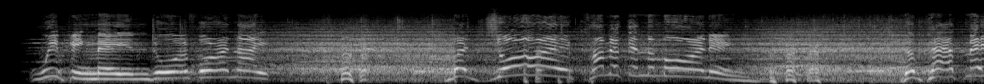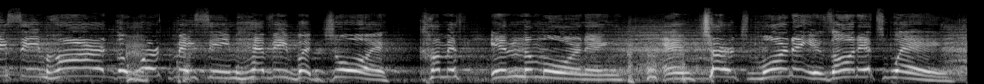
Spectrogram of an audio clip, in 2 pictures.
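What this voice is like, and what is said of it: Preacher-style pastor accent. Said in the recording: “Kamala Harris unveil her new pastor accent during a church service”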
